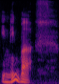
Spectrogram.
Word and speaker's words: Aenigma: Today I'm talking about a film called Aenigma, which is like Aegis Enigma, like AE. People pronounce it differently. I usually take them together to be like an E sound, but it varies.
